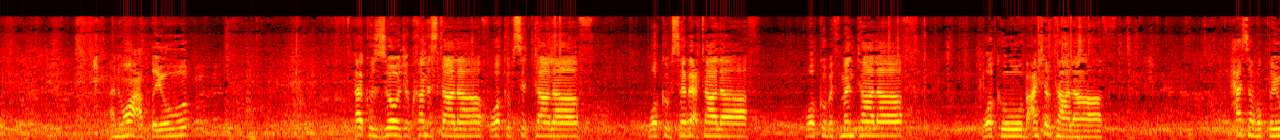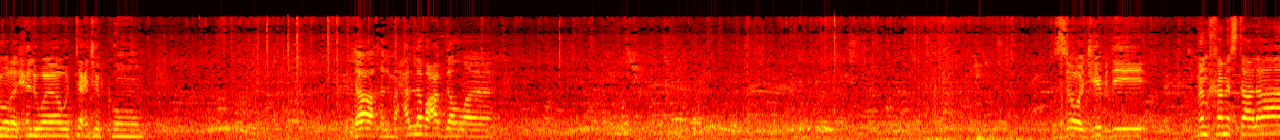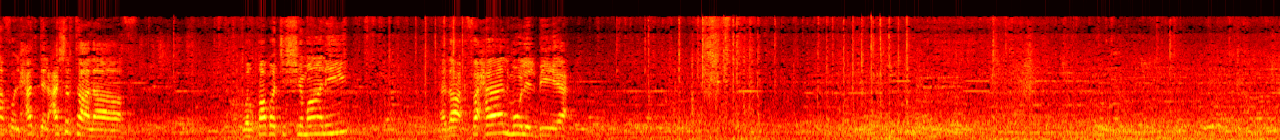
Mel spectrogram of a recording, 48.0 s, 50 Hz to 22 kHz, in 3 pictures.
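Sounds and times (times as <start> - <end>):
pigeons cooing: 0.0 - 48.0
wings fluttering: 18.3 - 20.5, 39.6 - 45.1.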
